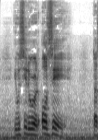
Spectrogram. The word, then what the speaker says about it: Jose: in Spanish country you will see the word Jose that spelled J OSE that J is silent some people pronounce it Josie but is Jose E J is silent I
